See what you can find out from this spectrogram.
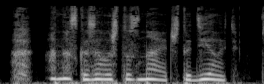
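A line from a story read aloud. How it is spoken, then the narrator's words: Sobbing. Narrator (Russian): всхлипнула Лёля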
